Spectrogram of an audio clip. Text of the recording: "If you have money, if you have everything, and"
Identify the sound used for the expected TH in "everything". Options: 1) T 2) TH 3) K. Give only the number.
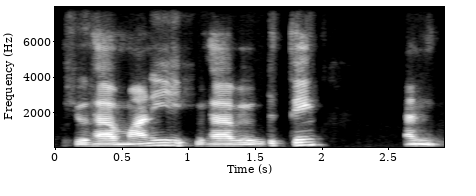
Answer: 1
